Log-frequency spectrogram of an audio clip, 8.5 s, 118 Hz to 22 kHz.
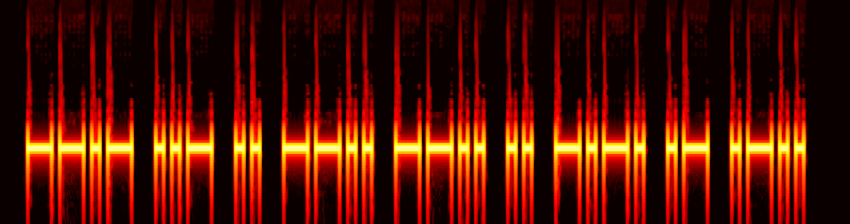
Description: Morse code, heard as a keyed tone, about 15 wpm, 700 Hz. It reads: QUIZZICAL
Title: Pangram Challenge v2 - 15wpm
